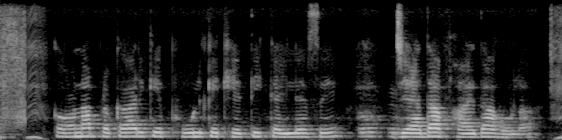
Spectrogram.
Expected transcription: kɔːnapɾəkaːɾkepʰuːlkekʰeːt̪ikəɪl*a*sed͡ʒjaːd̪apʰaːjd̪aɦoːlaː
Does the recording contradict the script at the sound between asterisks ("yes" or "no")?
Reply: yes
